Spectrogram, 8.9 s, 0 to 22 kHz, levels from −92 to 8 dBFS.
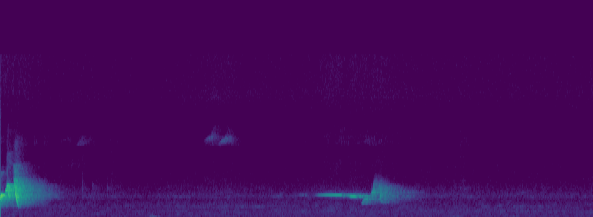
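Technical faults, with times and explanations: No technical faults can be heard, so there are no times or explanations to give.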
